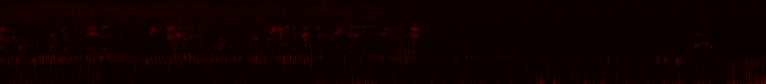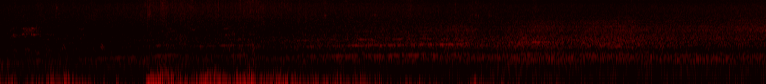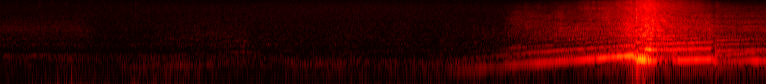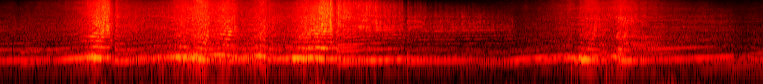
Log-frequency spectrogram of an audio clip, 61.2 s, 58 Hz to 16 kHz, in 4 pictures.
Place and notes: Gold Cup 2020 ... classic superbikes practice ... Memorial Out ... dpa s bag Mixpre3
11 September, 13:11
